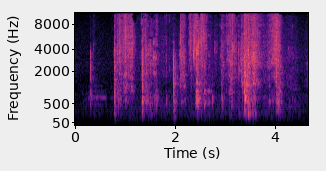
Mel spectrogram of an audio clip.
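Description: Hard objects clattering and knocking as the contents of a box are handled: about eight sharp rattles packed into three seconds, the loudest a little past the middle.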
